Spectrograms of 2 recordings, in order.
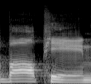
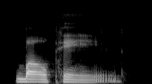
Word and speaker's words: ball peen: And You're looking for the ball peen that's in the aisle right next to the cock. – Ball. – Is that how am I pronouncing it wrong? How do you say it? – Ball peen.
